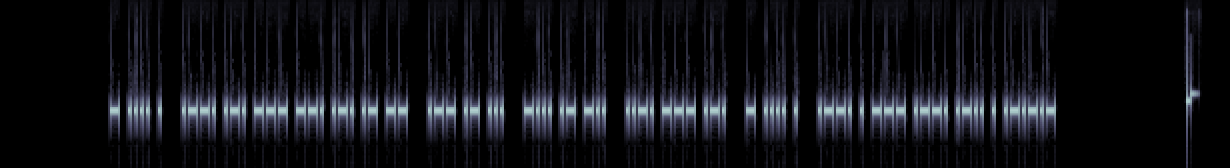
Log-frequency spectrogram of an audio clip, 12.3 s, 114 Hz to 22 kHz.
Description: Morse code, heard as a keyed tone, about 37 wpm, 700 Hz. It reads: THE PROGRAM WAS BAD FOR THE PEOPLE.
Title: Sentences from Top 1000 Words - Review Part 5 - 40wpm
